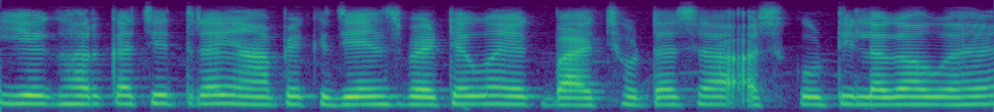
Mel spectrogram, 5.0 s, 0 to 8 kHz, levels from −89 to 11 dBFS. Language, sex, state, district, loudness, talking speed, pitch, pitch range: Hindi, female, Maharashtra, Mumbai Suburban, -17 LUFS, 240 wpm, 210 Hz, 205-220 Hz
